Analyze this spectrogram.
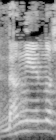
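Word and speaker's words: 南淵: 唐という国に留学していた南苑さん、南の淵って書きます。南苑さんという方にいろいろ政治の要点を教わるんですね。で、それをまとめたものをごめんなさい、南苑の書と言うんです。南の淵の書と書いて南苑の書と読みます。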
